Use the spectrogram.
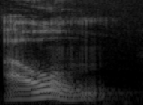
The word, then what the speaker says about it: Om: Yeah, the syllable Om is Aum. It means it's Krishna, Radharani, and the Jiva, and the 3 letters of Aum.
